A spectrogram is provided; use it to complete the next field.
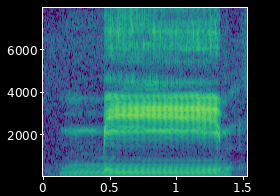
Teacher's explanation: मीम बगैर गुन्ने के, गुन्ना नहीं होना चाहिए, मीम नहीं होना चाहिए।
